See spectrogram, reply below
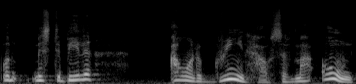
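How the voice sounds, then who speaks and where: An actor playing an earnest, dreamy young homesteader in a radio drama, with a wistful, folksy, heartfelt way of talking. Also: male voice, sits high, sing-song, moderate pace, dark tone, breathy edge, full character voice. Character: earnest, dreamy young homesteader, later recalling his life.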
